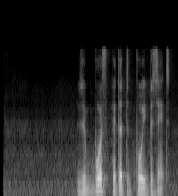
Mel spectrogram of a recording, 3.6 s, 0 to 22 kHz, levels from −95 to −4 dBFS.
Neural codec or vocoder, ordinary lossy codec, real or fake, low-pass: codec, 16 kHz, 0.5 kbps, FunCodec, trained on LibriTTS, 25 frames a second; none; fake; none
